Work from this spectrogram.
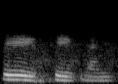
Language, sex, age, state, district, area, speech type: Hindi, female, 45-60, Uttar Pradesh, Ayodhya, rural, conversation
